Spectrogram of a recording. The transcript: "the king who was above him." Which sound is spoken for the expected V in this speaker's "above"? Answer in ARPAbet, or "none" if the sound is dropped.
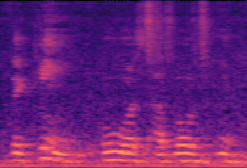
none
